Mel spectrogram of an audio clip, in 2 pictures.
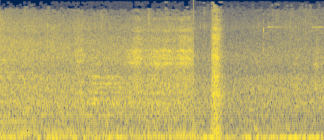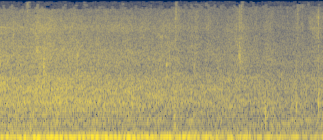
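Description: Steady low rumble of city street noise, with a single sharp click about two seconds in.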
